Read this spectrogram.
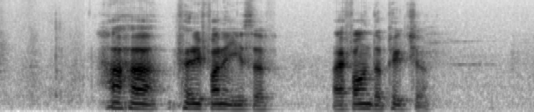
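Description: A young man speaks calmly, close by.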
